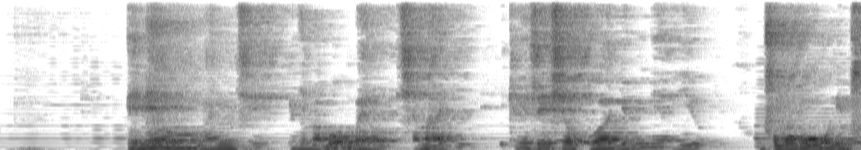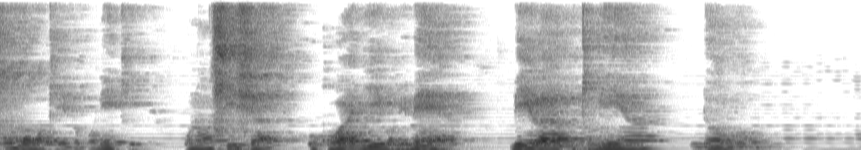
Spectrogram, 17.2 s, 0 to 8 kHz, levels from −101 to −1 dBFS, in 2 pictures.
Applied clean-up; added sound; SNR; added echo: classical method WPE with log-MMSE.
